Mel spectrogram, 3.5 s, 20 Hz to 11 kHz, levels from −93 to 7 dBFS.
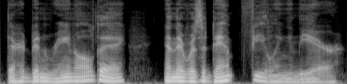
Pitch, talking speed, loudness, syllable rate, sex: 100 Hz, 260 wpm, -20 LUFS, 6.1 syllables/s, male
